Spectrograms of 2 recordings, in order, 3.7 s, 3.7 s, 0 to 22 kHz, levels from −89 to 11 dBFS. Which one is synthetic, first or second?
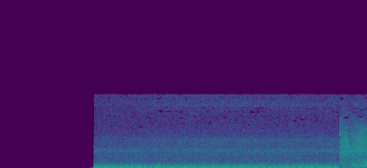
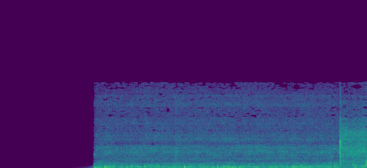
second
